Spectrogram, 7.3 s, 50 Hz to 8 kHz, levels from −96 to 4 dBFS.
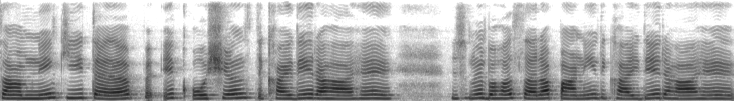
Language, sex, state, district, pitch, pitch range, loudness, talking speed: Hindi, female, Goa, North and South Goa, 290 Hz, 275-310 Hz, -16 LUFS, 140 wpm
